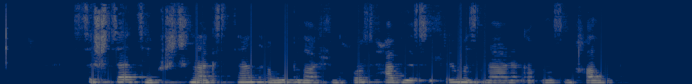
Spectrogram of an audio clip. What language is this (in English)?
Abkhazian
